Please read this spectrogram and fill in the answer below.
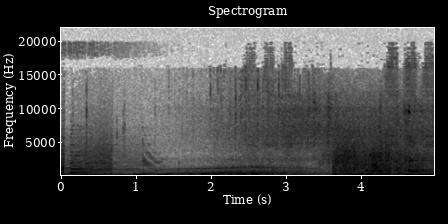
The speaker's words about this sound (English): Well, I see you've brought the rain with you.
